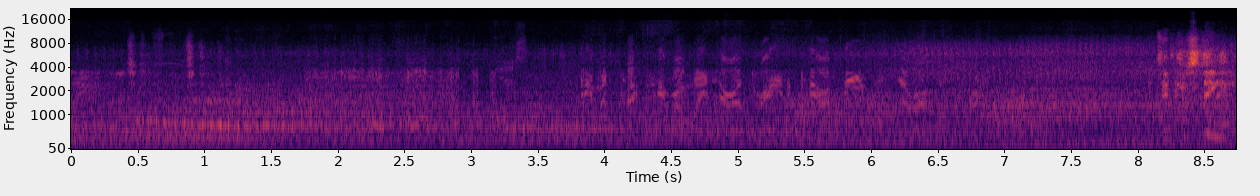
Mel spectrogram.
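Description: A Grumman Wildcat and a Goodyear FG-1D Corsair fly at the Shuttleworth Fly Navy airshow, their piston engines making a loud, steady drone that fills the whole stretch with a continuous rumble.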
